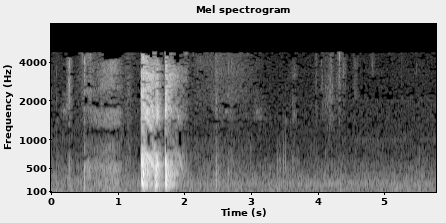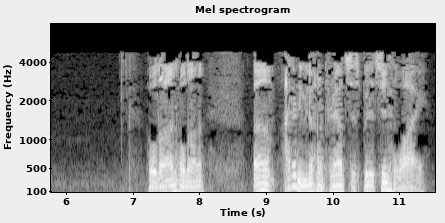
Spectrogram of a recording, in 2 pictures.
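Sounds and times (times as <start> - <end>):
coughing: 1.3 - 2.1
throat clearing: 1.4 - 2.1
speech: 7.3 - 8.2, 9.4 - 11.5.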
